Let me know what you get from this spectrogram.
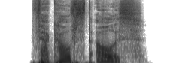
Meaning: second-person singular present of ausverkaufen
- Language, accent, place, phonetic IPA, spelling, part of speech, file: German, Germany, Berlin, [fɛɐ̯ˌkaʊ̯fst ˈaʊ̯s], verkaufst aus, verb, De-verkaufst aus.ogg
